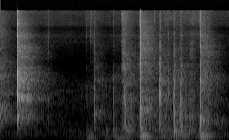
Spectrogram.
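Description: Hands handling cardstock pieces on a table: a sharp tap just after the start, then a run of taps, knocks and rubbing from about a second in.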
